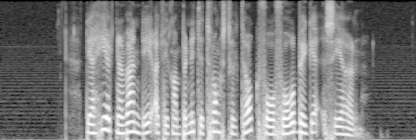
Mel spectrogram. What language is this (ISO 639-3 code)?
nor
